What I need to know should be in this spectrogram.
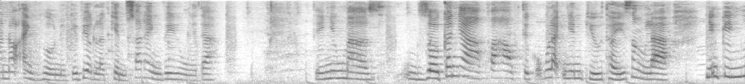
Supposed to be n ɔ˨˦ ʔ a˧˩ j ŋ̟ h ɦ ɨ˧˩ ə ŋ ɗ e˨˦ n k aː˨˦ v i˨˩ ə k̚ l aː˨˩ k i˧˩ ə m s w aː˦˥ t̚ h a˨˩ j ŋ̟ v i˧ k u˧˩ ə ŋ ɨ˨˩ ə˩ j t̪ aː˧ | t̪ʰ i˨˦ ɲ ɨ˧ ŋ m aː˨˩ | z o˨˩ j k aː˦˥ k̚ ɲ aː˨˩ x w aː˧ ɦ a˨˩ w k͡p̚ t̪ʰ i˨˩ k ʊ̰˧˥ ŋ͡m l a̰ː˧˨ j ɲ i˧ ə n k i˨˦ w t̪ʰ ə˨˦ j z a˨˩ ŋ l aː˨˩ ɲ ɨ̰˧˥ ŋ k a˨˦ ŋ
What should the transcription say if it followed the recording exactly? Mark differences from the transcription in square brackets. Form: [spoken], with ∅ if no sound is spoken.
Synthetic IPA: n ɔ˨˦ ʔ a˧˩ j ŋ̟ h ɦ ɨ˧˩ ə ŋ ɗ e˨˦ n k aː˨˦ v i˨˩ ə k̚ l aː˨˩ k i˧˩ ə m s w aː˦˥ t̚ h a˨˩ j ŋ̟ v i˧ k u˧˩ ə ŋ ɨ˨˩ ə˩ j t̪ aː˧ | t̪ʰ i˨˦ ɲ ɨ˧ ŋ m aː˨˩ | z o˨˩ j k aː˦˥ k̚ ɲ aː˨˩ x w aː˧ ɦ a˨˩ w k͡p̚ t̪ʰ i˨˩ k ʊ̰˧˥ ŋ͡m l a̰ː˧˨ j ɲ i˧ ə n k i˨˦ w t̪ʰ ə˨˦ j z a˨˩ ŋ l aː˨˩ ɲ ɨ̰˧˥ ŋ k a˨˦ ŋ

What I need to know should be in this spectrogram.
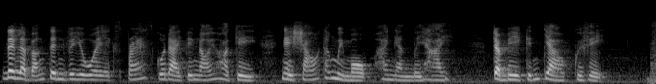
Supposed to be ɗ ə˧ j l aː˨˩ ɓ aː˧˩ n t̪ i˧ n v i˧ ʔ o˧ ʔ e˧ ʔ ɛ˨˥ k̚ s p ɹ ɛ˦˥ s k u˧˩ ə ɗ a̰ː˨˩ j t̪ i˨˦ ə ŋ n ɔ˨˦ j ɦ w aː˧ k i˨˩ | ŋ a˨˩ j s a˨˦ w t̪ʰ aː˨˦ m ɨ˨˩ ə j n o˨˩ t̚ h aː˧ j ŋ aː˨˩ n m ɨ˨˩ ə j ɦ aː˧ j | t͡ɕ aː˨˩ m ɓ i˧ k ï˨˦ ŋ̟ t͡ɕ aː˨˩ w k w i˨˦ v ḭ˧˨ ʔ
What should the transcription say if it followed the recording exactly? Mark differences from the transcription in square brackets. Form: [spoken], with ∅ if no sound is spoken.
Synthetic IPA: ɗ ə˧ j l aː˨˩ ɓ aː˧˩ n t̪ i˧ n v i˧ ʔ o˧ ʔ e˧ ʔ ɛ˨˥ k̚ s p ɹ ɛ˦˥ s k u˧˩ ə ɗ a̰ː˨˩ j t̪ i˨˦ ə ŋ n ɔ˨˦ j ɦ w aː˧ k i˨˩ | ŋ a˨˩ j s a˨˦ w t̪ʰ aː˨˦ m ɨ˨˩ ə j [m] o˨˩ t̚ h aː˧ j ŋ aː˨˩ n m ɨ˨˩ ə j ɦ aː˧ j | t͡ɕ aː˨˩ m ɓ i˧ k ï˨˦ ŋ̟ t͡ɕ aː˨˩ w k w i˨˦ v ḭ˧˨ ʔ

